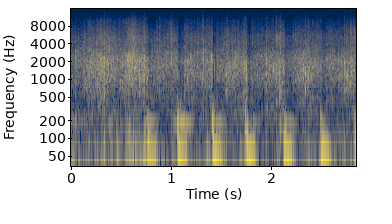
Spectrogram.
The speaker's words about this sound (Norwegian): Eh, men da vil jeg bare be om en stor applaus til alle fire.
